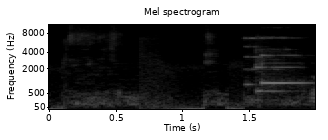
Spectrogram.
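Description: A short bell-like electronic chime, several tones sounding together, lasting about half a second near the end.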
